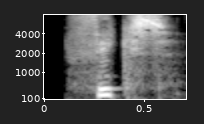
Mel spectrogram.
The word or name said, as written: fikse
